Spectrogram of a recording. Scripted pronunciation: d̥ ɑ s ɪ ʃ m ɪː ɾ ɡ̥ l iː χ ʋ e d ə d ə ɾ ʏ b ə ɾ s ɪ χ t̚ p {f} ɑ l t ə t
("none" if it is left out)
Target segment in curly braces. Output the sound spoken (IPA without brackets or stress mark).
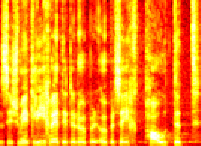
h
